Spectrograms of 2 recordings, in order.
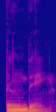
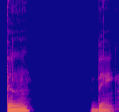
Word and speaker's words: também: Notice how I'm not pronouncing the M like in English.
